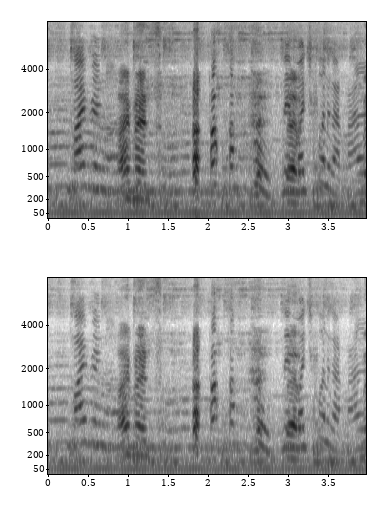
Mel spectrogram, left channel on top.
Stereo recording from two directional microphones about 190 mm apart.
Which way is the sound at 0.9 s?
Centre (ahead or behind).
